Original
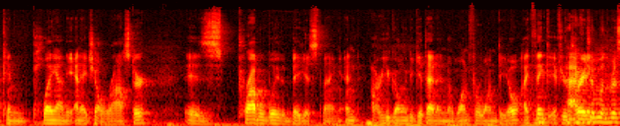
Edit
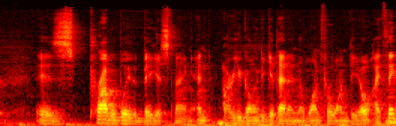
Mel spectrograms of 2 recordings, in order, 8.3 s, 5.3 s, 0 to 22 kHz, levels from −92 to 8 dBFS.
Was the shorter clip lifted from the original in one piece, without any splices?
yes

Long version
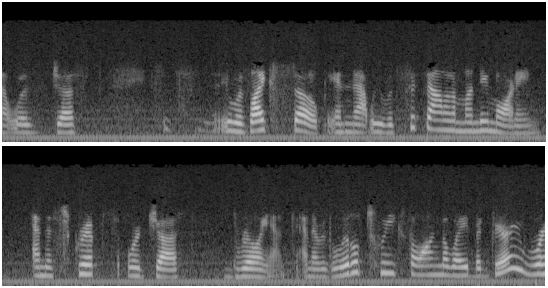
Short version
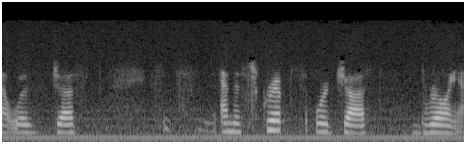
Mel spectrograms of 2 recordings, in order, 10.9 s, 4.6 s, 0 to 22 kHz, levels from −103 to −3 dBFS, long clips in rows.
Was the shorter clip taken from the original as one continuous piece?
no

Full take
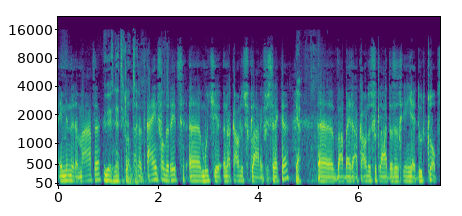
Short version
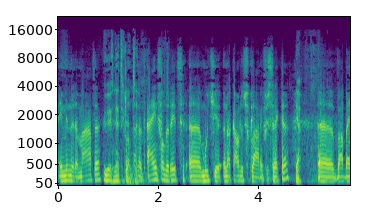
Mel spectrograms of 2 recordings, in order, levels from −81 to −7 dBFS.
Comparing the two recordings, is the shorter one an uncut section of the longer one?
yes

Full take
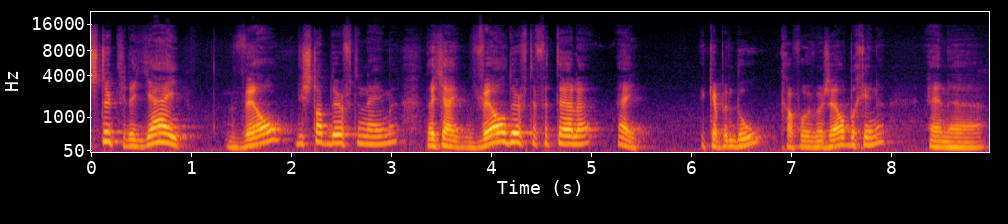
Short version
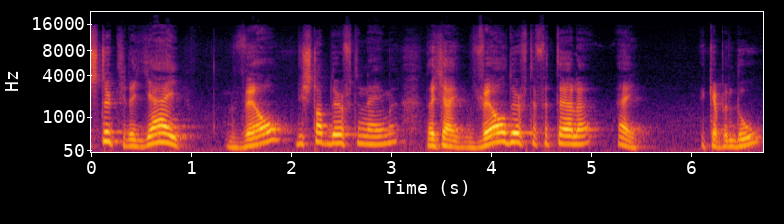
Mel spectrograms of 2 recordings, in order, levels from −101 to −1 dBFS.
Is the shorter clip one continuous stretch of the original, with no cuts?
yes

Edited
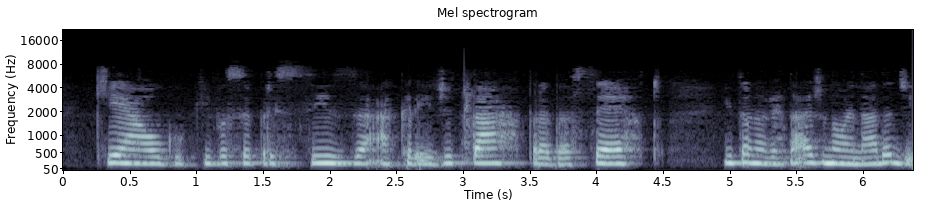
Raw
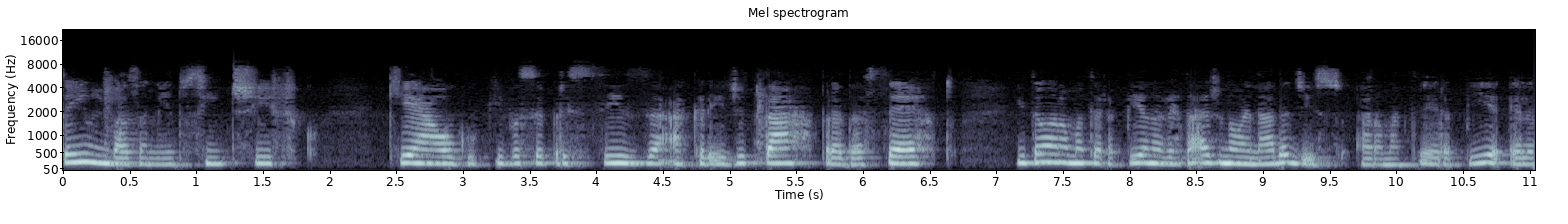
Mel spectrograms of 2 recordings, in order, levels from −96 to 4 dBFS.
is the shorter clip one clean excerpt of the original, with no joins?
no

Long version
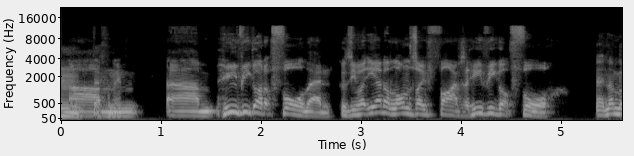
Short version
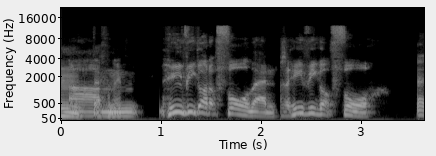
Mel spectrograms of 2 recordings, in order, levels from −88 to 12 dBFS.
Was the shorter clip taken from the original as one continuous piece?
no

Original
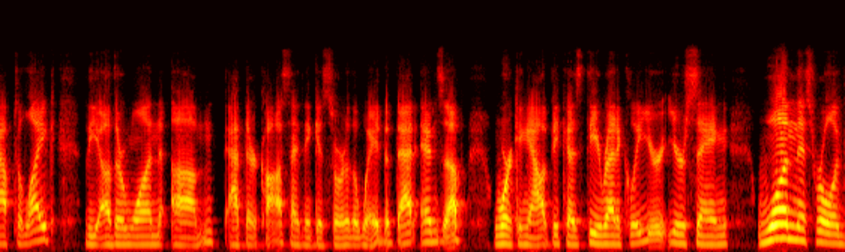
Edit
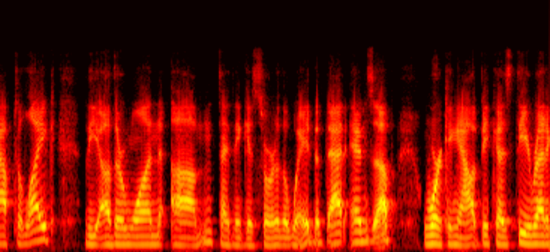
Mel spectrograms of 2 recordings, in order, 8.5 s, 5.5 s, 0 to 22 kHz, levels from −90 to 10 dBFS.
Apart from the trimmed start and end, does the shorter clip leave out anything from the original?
yes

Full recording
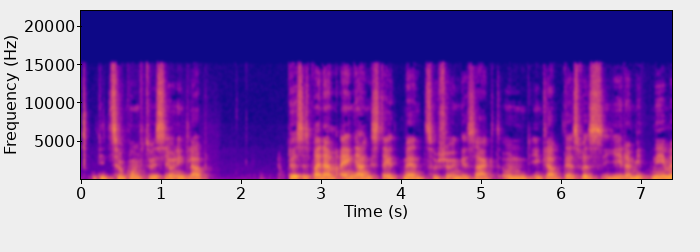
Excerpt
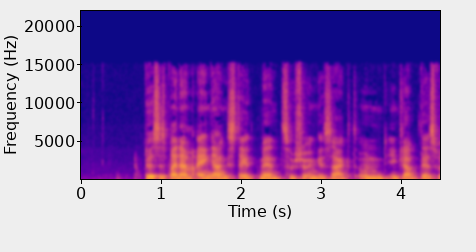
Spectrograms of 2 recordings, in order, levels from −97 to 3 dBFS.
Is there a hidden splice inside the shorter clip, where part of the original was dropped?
no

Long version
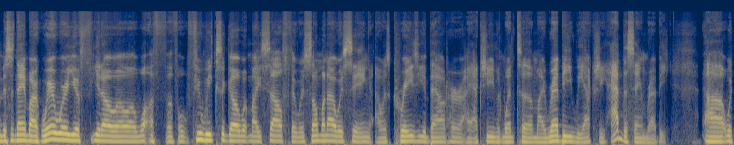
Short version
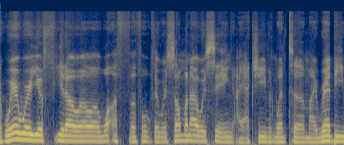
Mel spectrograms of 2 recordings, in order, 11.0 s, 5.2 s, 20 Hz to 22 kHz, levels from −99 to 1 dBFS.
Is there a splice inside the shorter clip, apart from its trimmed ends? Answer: yes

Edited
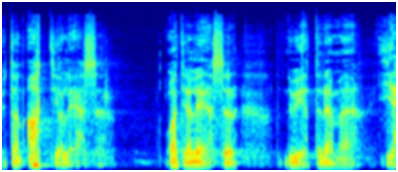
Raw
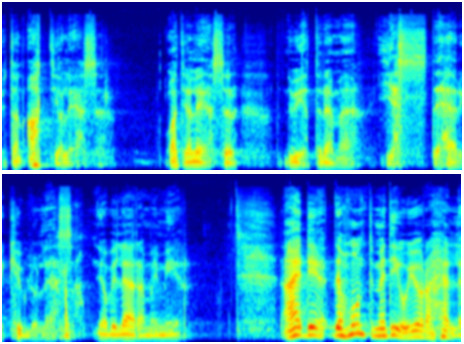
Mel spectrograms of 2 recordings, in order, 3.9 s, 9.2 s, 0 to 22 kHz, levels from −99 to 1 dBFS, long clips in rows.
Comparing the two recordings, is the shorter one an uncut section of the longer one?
yes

